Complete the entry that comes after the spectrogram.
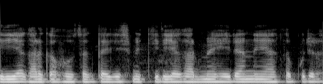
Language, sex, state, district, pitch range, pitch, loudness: Hindi, male, Chhattisgarh, Raipur, 120-125 Hz, 120 Hz, -14 LUFS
